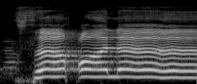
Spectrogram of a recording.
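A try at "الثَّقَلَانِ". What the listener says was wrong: Masih kedengaran S-nya. Sakolan. Ayyuhal sakolan. Qafnya qolan sakolan. Jangan sampai ini bukan huruf sin. Tapi sakolan. Nah, nanti kalau misalkan sudah seperti makhorijul hurufnya, nanti kan kalau di ngeluarin hurufnya kudu pas, ya Bu ya. Kalau nggak pas nanti artinya berbeda.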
